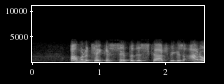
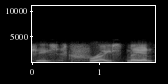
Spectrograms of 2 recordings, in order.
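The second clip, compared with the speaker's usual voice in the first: exasperated sigh; 14 semitones lower, 11 dB quieter, slower than usual. Acted.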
